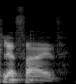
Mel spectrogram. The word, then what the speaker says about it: Lefebvre: So his name is Eric Lefebvre. – Lefebvre? – Yeah, so the B, you don't pronounce it, basically. It's a silent.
